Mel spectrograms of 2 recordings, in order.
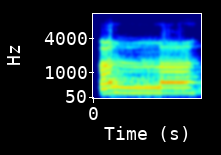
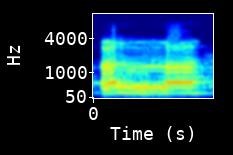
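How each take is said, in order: The two takes are said the same way.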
